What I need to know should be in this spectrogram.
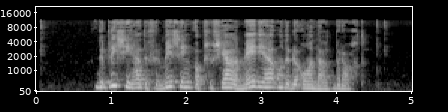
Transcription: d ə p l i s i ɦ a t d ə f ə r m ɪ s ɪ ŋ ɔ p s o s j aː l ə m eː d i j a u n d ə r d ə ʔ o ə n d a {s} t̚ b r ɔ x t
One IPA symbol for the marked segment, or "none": x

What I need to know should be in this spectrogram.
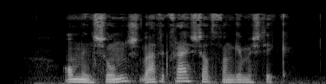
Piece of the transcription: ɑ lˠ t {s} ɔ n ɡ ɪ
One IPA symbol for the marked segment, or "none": f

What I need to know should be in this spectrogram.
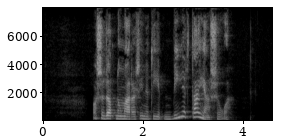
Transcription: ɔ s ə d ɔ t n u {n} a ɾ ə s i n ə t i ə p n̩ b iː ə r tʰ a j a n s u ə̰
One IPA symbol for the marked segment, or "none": m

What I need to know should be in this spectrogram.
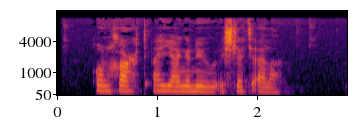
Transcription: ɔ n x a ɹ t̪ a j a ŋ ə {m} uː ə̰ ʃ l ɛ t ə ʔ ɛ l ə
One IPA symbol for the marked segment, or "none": n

